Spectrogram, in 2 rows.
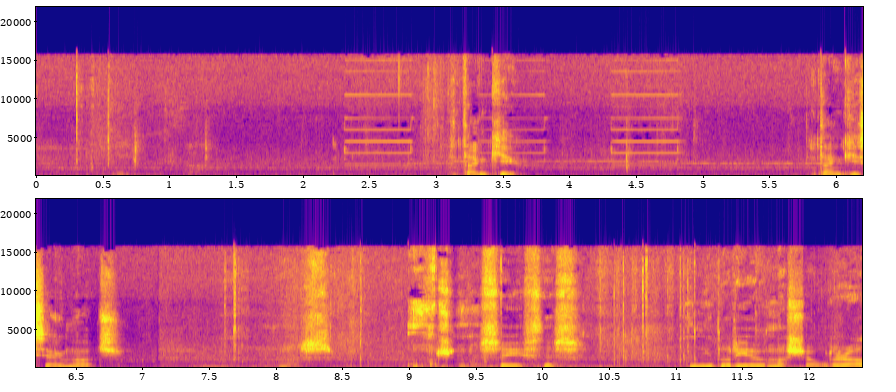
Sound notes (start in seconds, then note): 2.2 sensor beeps; 2.5 whistles in background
